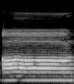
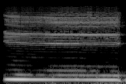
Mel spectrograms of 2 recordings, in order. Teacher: no es lo mismo A que tengo la lengua abajo a que I que la tengo que poner casi en el paladar la lengua interviene interviene es el principal órgano fonador de todos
